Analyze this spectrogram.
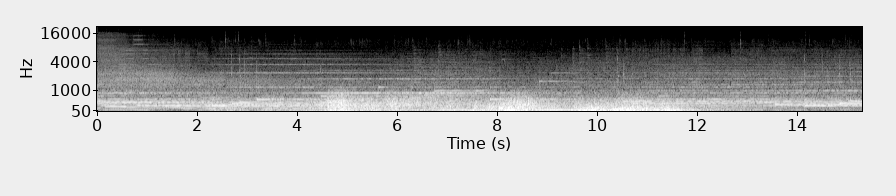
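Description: Steady rain falls throughout while deep thunder rumbles roll in twice, swelling loud and low before fading back into the constant hiss and patter of the storm.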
